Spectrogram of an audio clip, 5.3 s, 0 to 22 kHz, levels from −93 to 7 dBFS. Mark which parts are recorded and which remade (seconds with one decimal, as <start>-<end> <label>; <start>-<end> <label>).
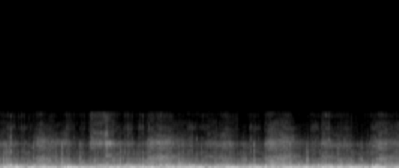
0.0-5.3 recorded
